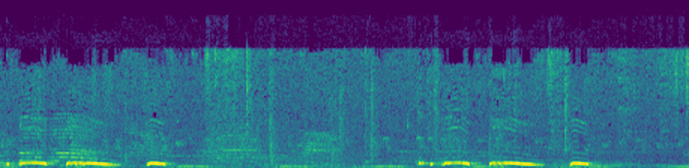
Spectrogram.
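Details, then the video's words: Spotted dove call played to make other doves sing: two loud phrases of arched, hollow coos, the longer note sliding down, separated by a run of softer, lower coos repeated at an even pace. "Terkukur Pacingan burung Derkuku pasti langsung ngacor"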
